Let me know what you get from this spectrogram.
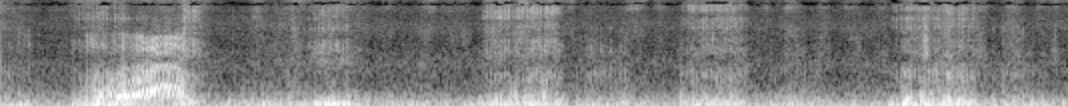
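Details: Female Bengal cat Luxey cuddles in a cat cave, purring loudly: a low, rough rumble swelling in pulses about every one and a half seconds, the first swell strongest and slightly voiced.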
